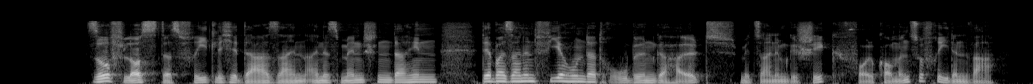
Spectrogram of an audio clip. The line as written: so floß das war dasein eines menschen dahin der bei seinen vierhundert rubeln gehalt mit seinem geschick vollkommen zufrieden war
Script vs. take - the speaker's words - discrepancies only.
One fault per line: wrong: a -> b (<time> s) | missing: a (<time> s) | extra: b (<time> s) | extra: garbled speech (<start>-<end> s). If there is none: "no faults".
wrong: war -> friedliche (1.8 s)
